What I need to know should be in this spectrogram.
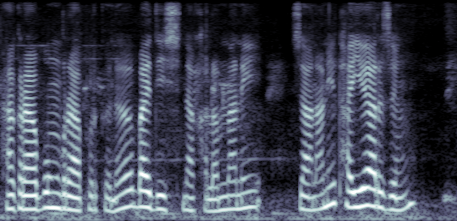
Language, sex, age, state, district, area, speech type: Bodo, female, 30-45, Assam, Baksa, rural, spontaneous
